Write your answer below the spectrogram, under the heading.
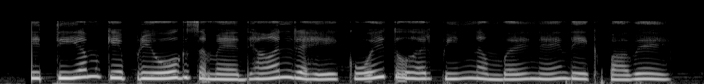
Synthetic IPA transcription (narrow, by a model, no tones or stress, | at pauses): ɪt̪ijəmkepɾəjoːɡsəməd̪ʱjaːnɾɐɦekoːit̪oɦəɾpinːɐ̃mbəɾnɐɦĩd̪eːkʰpaːʋeː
